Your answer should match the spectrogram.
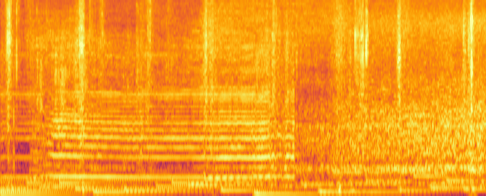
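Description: A swarm of insects heading toward a hive, steady buzzing drone layered over background music, continuous for the whole stretch.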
